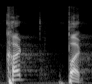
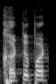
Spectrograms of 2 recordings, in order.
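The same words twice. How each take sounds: First: The final vowels are dropped, making two syllables. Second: Each consonant carries a vowel, making four syllables. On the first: The speaker calls it right. "इसका उच्चारण हम इस तरीके से करते हैं" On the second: The speaker calls it wrong. "हम खट पट नहीं बोलते हैं"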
